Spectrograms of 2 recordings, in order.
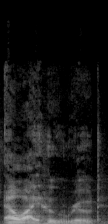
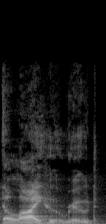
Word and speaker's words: Elihu Root: a few podcasts now unfortunately I've been mispronouncing his name it's elihu root not eliu root but anyway root had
